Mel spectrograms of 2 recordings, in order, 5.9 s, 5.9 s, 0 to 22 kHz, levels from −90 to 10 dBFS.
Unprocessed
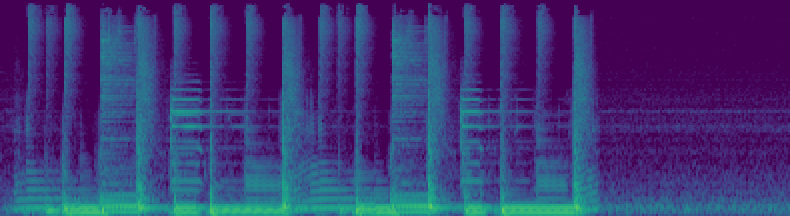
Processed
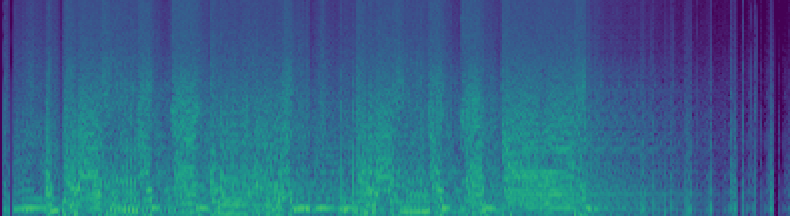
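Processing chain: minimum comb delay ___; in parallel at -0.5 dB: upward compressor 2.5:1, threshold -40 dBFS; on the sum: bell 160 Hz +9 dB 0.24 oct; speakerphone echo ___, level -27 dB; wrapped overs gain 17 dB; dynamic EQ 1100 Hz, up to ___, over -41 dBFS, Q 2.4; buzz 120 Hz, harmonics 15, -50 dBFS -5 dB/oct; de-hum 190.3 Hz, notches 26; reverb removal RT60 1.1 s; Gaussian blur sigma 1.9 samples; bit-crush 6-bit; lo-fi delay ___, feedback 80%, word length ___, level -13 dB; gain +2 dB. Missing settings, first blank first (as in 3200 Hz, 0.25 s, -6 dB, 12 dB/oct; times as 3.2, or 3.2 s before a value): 7.8 ms, 0.12 s, -4 dB, 0.134 s, 8-bit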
